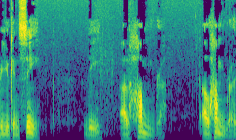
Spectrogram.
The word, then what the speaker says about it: Alhambra: Alhambra. En inglés se pronuncia la H en Alhambra. Yo creo que en árabe también. Alhambra.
